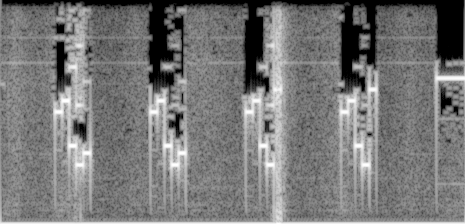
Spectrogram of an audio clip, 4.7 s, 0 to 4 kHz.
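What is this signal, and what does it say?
Five-tone selective call (ZVEI), heard as quick runs of five tones, tones of about 70 ms. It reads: 89413 89413 89410
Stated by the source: ZVEI five-tone selective call 88057 received on SDR.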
